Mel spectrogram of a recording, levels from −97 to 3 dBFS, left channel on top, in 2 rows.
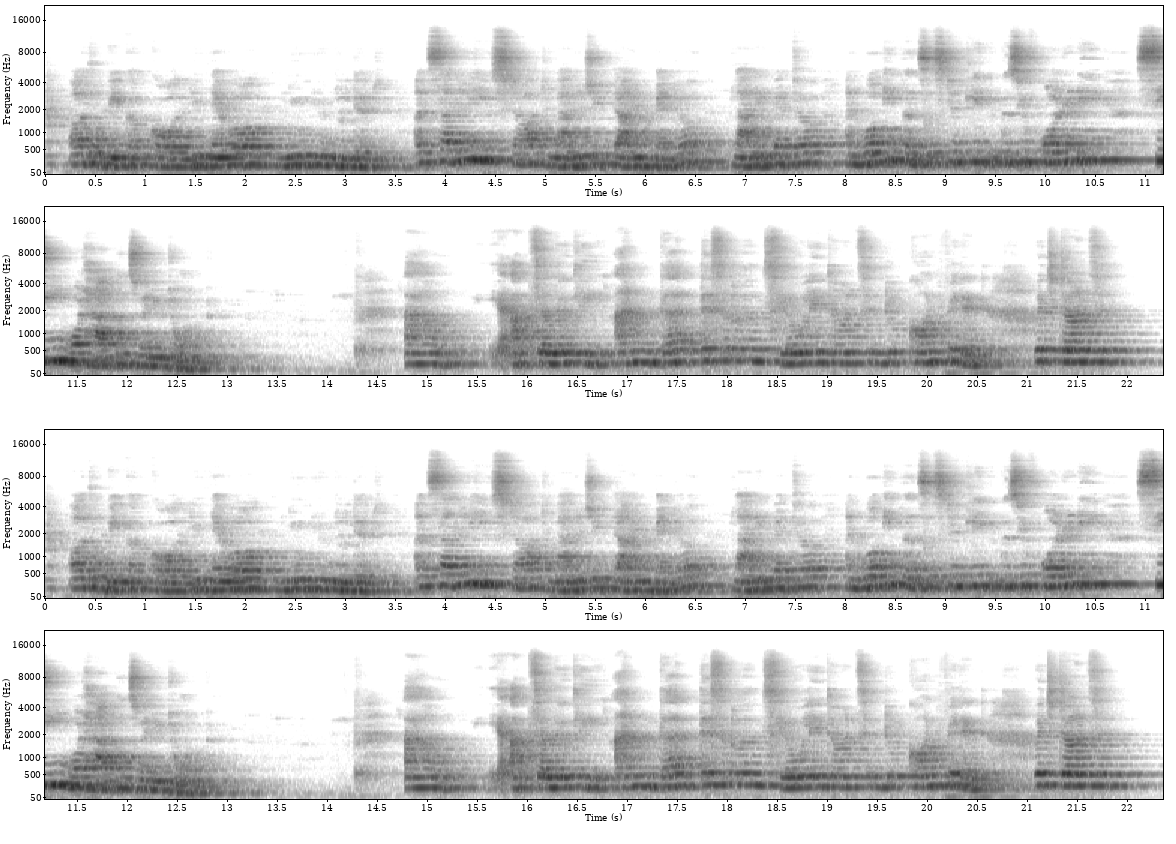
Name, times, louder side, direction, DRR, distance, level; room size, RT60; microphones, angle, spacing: voice 1, 0.2-3.3 3.7-6.6 6.9-10.6 10.9-12.7, left 1 dB, 5° left, -10 dB, 0.4 m, -27 dB
voice 2, 14.8-15.3 15.6-21.8, equal, 30° right, -7 dB, 0.8 m, -29 dB
2.5 x 2.0 x 2.9 m, 1.2 s
head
